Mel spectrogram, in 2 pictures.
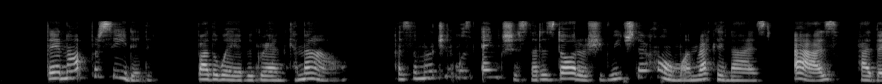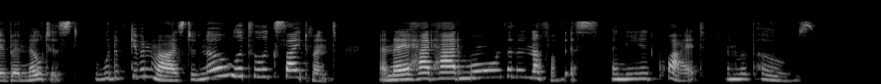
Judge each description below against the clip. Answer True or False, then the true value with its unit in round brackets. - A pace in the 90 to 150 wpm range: False (175 wpm)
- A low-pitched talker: False (245 Hz)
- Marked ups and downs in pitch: True (6.6 semitones)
